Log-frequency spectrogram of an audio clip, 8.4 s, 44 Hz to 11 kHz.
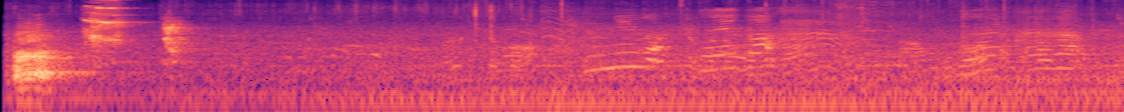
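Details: Grévy's zebra family at Kyoto City Zoo on 30 May 2019, the stallion Nanato with the mare Mindy and their son Minto; a brief call of three loud, harsh bursts within the first second and a half, followed by steady chatter of human voices.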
